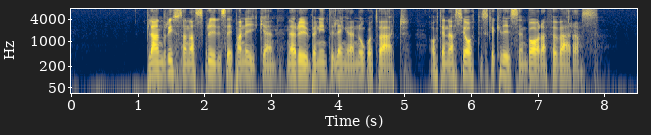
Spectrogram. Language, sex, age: Swedish, male, 33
